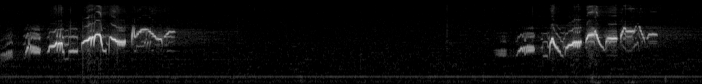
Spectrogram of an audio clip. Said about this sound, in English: The song of a Veery would cheer even the most ardent sun worshipper. Swainson's thrush sings sort of a reverse Veery song.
